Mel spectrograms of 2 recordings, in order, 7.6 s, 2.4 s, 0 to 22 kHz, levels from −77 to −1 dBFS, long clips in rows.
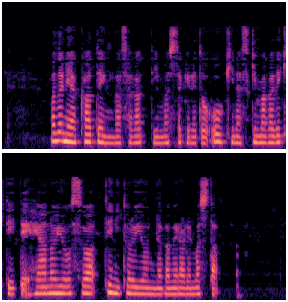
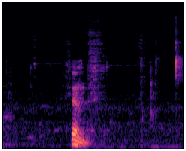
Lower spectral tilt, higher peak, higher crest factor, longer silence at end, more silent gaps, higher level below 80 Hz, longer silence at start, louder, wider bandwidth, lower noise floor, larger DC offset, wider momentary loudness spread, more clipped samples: second, -5 dB/octave vs -6.5 dB/octave; about the same, -6 dBFS vs -6 dBFS; second, 16 dB vs 24 dB; first, 0.6 s vs 0.05 s; neither; about the same, -58 dBFS vs -62 dBFS; second, 0.65 s vs 0.95 s; first, -22 LUFS vs -27 LUFS; second, 11.5 kHz vs 15 kHz; first, -61 dBFS vs -56 dBFS; neither; second, 7 LU vs 26 LU; neither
